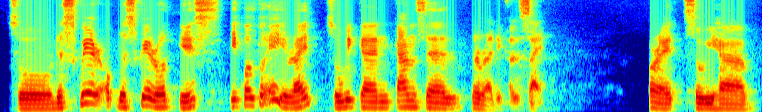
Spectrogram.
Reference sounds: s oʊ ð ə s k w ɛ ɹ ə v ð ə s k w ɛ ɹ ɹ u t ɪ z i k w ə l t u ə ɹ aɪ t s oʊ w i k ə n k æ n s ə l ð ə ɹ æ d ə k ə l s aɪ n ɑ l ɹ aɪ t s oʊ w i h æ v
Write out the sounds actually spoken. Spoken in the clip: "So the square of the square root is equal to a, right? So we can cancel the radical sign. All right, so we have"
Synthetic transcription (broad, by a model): s oʊ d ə s k w ɛ ɹ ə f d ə s k w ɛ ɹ ɹ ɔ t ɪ s i k w ə l t u ə ɹ aɪ t s oʊ w i k ə n k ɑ n s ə l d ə ɹ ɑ d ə k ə l s aɪ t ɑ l ɹ aɪ t s oʊ w i h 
